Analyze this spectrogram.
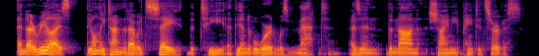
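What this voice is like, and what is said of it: Eastern U.S. accent, dropped final T's. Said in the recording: “They say the T's at the end of their words. It's something specific to the Eastern U.S. ... covering for a part of my accent”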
